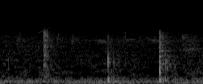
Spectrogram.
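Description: A tennis ball bounced on a hard concrete court: two short faint knocks, about a second apart.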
